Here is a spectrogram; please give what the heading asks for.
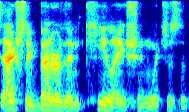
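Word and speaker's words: chelation: for detox and galenium it's actually better than kelation which is the pronunciation by the way uh is better than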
